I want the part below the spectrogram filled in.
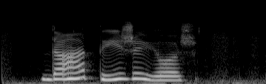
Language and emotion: Russian, neutral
